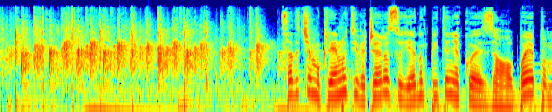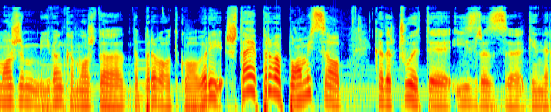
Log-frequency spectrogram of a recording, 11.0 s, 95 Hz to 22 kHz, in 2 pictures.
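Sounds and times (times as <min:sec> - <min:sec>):
audience applause at a live talk event: 0:00.0 - 0:03.3
speech: 0:02.9 - 0:11.0.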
